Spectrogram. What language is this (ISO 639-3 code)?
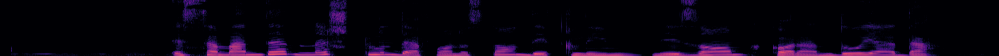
pus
